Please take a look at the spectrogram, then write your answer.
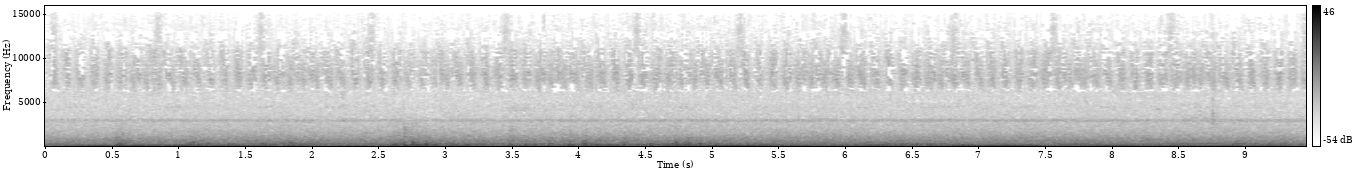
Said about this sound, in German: Von weitem ist ein leiser Donner zu hören. Noch ist das Gewitter fern, aber lang wird es nicht mehr dauern, bis es uns erreicht.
